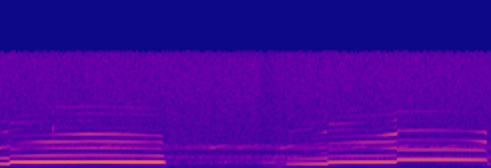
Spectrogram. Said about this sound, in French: Après une longue journée de pêche, les huards ont l'habitude de s'appeler. Ils se regroupent ainsi pour passer la nuit dans les eaux profondes du lac.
